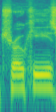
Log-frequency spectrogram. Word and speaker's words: troche: you look it up, I think it's from the French. I think you're supposed to say Troche. Something like that. Yeah. Okay. The common pronunciation is troche, so let's just stick with that.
